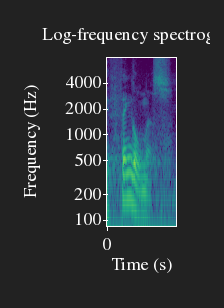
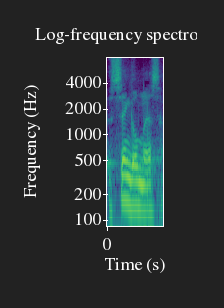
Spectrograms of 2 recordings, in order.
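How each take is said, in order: First: "thingleness" with th in place of the opening s; lisped slip. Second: Said in the usual way. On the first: Shown as a demonstration. Preacher owning his slip of the tongue, lisped "thingleness". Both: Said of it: "I was gonna say thingleness".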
